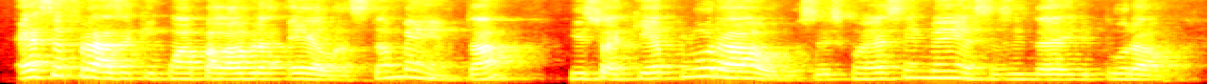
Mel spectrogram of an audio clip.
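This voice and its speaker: A man teaching a grammar lesson, patiently repeating each point and checking in with his students. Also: extremely high pitch. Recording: echoey room.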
